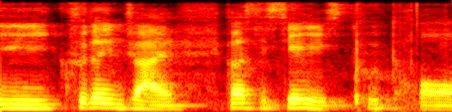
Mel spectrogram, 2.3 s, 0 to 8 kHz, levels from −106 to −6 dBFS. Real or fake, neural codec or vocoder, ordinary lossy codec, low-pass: fake; codec, 16 kHz, 8 kbps, FreqCodec, smaller model; none; 7.2 kHz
